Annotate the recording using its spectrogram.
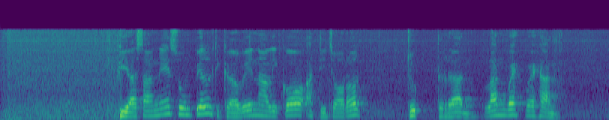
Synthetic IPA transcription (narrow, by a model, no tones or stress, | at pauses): b̥i̤asanesumpɪld̪̥i̤ɡ̥a̤wenalikɔʔa̰d̪̥i̤t͡ʃɔɾɔ | ɖ̪̥ʊ̤k̚d̪̥ə̤ɾanlanwɛhwɛɦan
